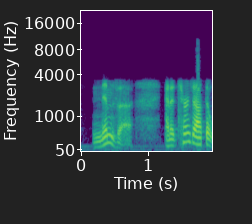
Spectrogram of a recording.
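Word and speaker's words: Nymza: an organization in Germany called nimsa n-y-m-z-a and and some spellings have it njmza but it was still pronounced nimza and it turns out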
